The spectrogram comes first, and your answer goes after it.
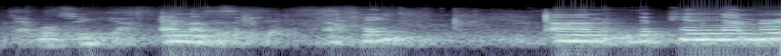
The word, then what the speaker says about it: Amelzi: Is that pronounced correctly? Amelzi, yeah.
